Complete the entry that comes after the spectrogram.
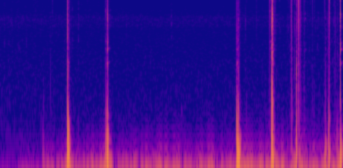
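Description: A thin hooked metal dental tool scratches inside the ear canal of a soft white silicone dummy ear on a binaural microphone. Close, low rumbling rubs and scrapes are punctuated by sharp, bright clicks, clustered more densely toward the end, over a faint steady high-pitched hum.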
